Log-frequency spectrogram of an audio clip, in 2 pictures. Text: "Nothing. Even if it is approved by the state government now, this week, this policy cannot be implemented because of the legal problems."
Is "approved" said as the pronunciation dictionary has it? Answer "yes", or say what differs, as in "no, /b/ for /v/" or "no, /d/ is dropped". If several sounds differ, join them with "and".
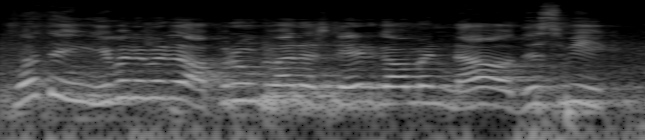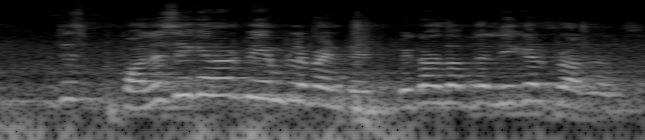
yes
